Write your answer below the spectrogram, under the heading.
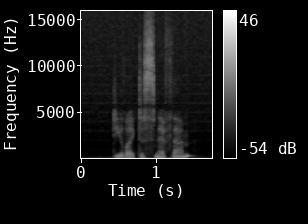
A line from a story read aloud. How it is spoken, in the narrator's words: she asked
